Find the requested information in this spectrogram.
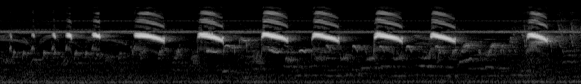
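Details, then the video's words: Female Chinese hwamei giving its xùy call: a few soft ticks, then seven loud, rich downslurred notes, each sliding down from high pitch and repeated roughly every half second, over a faint steady high whine. "Họa mi mái xùy cực đỉnh"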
